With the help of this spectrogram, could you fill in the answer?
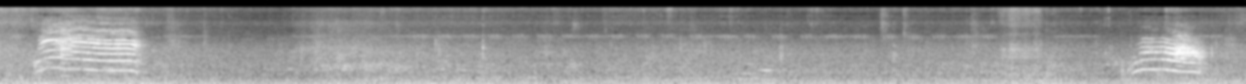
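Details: Two drawn-out, harmonic-rich meows from a cat among those suckling from a dog, one opening the stretch and one near its end, separated by a long quiet gap with faint hiss and low voices.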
